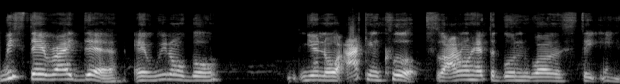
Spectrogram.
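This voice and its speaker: Talking at a moderate pace with an American accent, a woman has an ordinary speaking voice, medium pitch and ordinary pitch variation. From US South, Louisiana, St. Tammany Parish (North Shore). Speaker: live chat guest. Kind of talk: casual chat.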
